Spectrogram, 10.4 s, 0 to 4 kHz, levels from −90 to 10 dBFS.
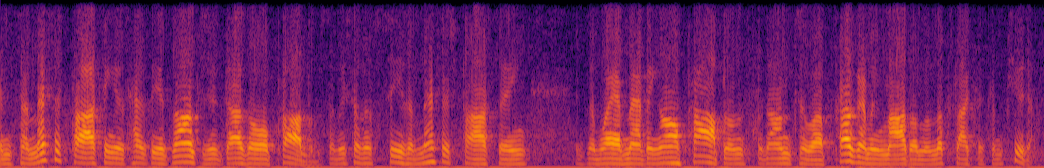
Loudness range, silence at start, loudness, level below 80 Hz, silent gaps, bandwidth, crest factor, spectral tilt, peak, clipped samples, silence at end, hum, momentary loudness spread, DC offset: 3 LU; 0 s; -18 LUFS; -48 dBFS; none; 4 kHz; 18 dB; -11 dB/octave; 0 dBFS; under 0.1%; 0 s; none; 10 LU; 2%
